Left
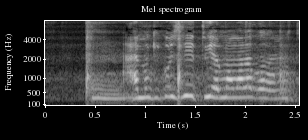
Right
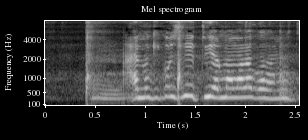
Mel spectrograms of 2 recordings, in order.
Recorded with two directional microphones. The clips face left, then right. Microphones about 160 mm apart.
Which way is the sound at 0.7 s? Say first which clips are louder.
Right 4 dB; 10° right (ahead or behind).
